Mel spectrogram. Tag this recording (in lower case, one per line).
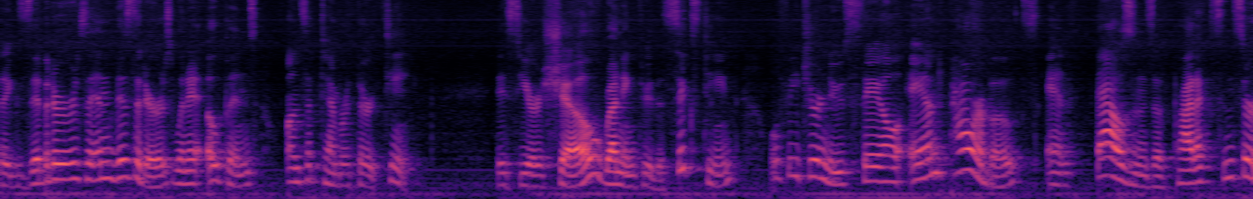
speech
